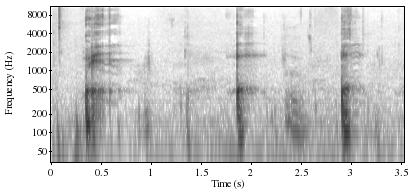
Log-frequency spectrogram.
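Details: Young woman burping, from a compilation of clips: three short, deep throaty burps about a second apart, with quiet room noise between them; ordinary belching.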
